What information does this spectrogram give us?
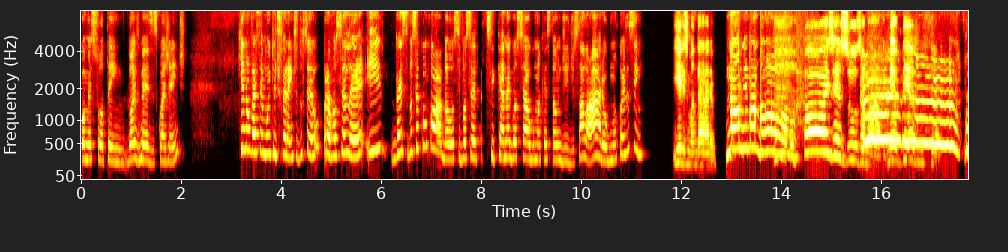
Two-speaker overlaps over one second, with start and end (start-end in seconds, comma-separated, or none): none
